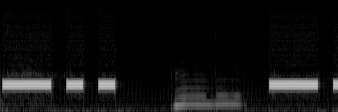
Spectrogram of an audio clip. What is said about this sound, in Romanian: Asta, asta zicem în, în codul morse pentru amatorii de morse.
